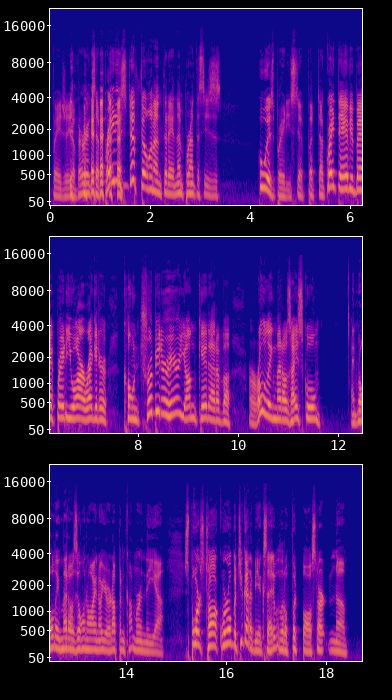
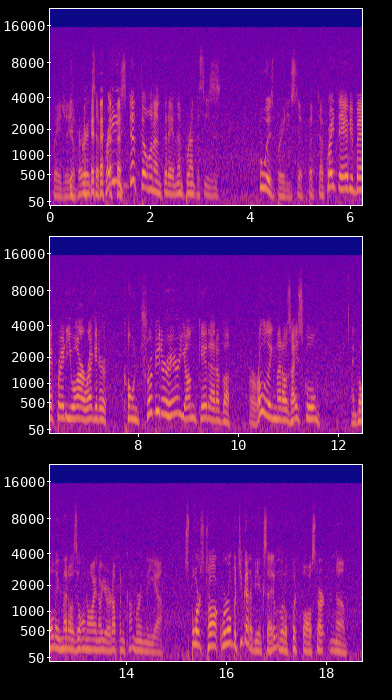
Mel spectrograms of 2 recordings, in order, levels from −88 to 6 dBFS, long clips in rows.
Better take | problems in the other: first | hiss; noticeable; throughout; 15 dB below the speech

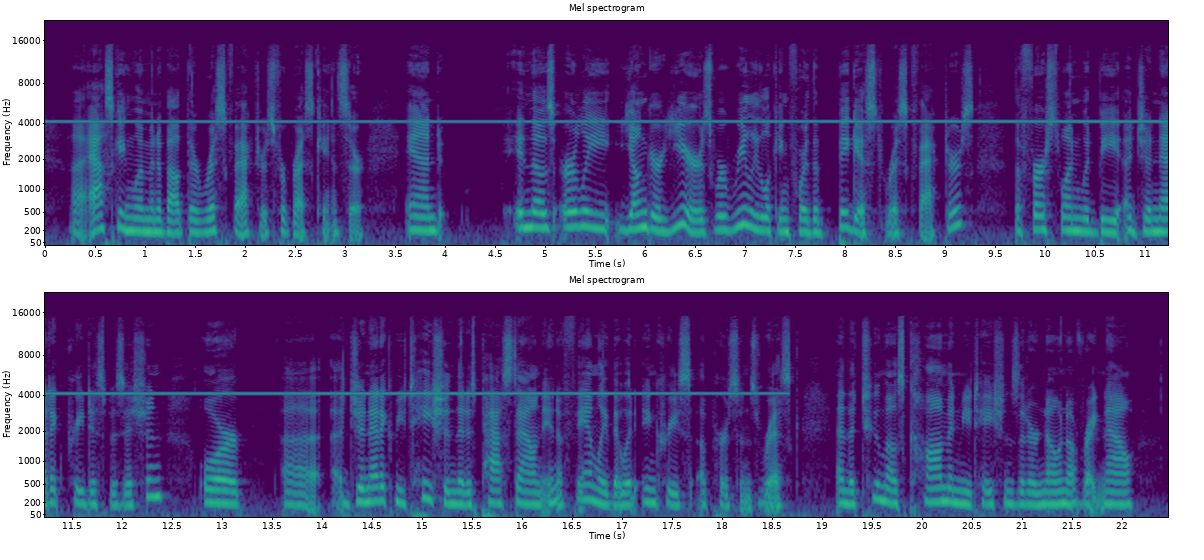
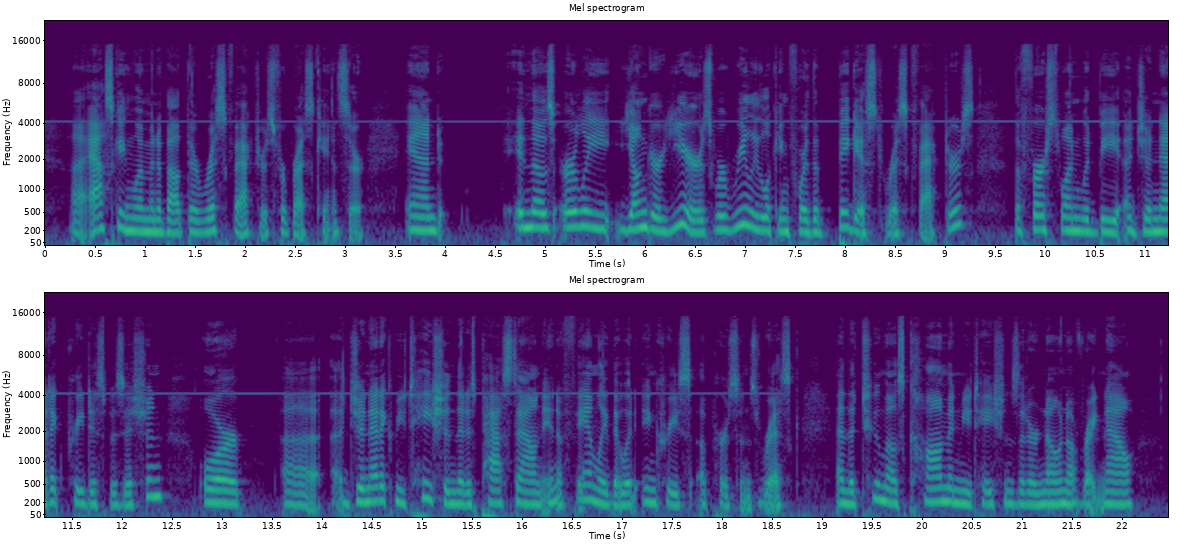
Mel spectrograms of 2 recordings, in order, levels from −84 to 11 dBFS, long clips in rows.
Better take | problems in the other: second | high-pitched whine; loud; until 19 s; 4 kHz, 8 dB below the speech; faint in the second

